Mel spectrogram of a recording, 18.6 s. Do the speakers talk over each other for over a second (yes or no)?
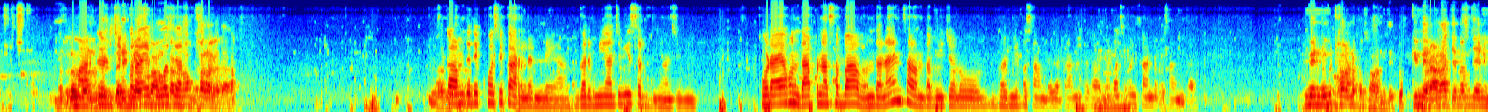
yes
